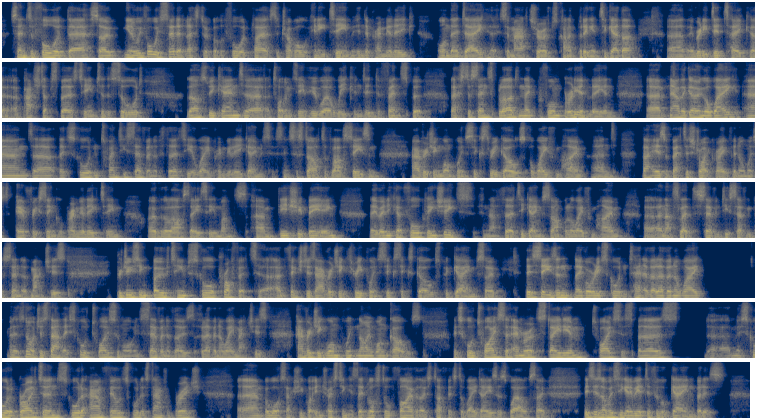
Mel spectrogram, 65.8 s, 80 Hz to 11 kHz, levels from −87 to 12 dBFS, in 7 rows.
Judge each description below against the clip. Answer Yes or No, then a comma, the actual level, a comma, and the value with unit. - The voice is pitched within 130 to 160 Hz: No, low, 115 Hz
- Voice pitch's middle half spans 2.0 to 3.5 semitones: Yes, average, 3.2 semitones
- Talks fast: Yes, fast, 220 wpm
